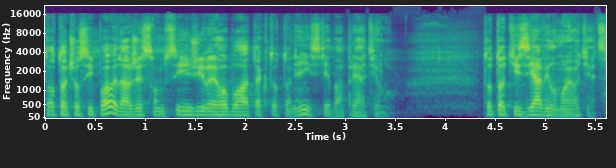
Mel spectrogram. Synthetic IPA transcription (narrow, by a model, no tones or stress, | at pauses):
t̪ɔt̪ɔt͡ʃɔsipɔʋɛd̪alʒɛsɔmsinʒiʋɛːɦɔbɔɦat̪akt̪ɔt̪ɔɲɛɲiscɛbapɾɪacɛlu | t̪ɔt̪ɔcizjaʋilmɔjɔcɛt͡s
